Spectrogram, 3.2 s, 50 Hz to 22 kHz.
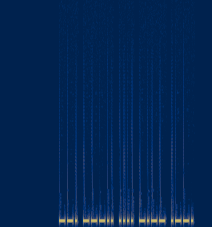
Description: Morse code, heard as a keyed tone, about 40 wpm, 700 Hz. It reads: G8HYP
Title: DXCC-100 Call Signs - 5 Characters - 40wpm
